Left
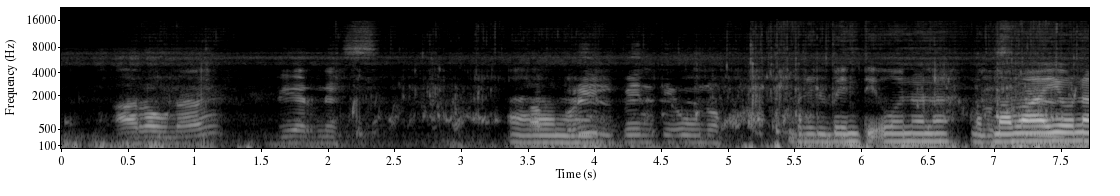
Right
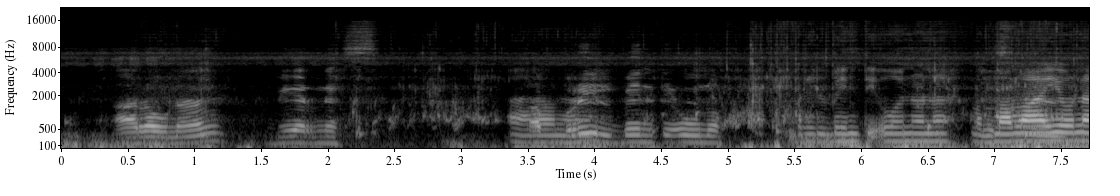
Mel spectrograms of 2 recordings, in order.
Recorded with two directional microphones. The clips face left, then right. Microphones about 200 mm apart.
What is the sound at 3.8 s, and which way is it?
Speech, 40° right (ahead or behind).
